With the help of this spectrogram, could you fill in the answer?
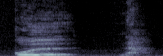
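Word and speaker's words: قلن: And now, because here, when we remove the alif is representing waw here. So we say, okay, let's compensate and represent that waw, which has been deleted, using dhamma on the first root letter. It becomes qulna.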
